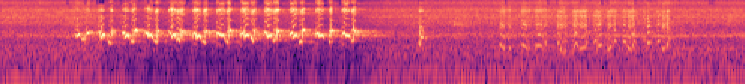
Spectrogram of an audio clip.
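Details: Yellow-vented bulbul song used as a lure to make birds quickly start singing in the rapid ropel style: a fast, bubbly run of about fifteen chattering notes, then a pause and softer, thinner notes closing the phrase.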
